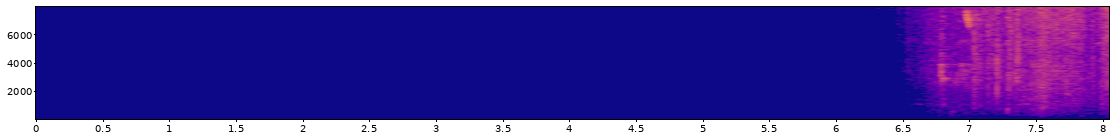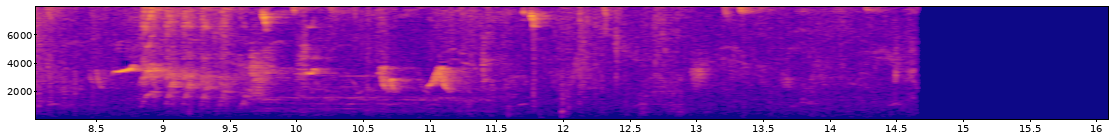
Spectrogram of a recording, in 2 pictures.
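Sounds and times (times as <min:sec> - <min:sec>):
faint outdoor hiss: 0:06.3 - 0:14.7
birds chirping and whistling: 0:06.7 - 0:07.2, 0:08.0 - 0:14.7.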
